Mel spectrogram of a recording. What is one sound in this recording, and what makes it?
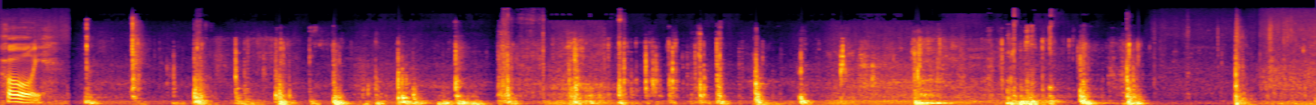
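Plastic gear clicks and knocks against a kayak.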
